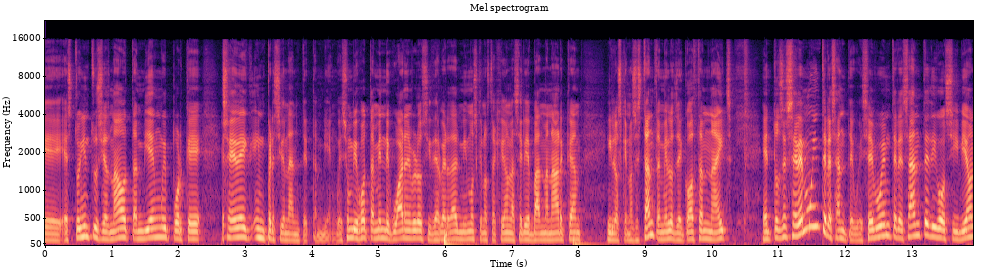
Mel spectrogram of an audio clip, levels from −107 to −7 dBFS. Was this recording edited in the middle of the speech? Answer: yes; 4 cuts; at 2.7 s, 5.9 s, 9.1 s, 12.6 s

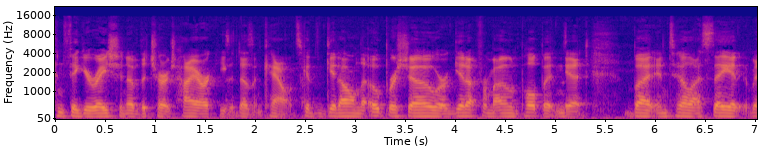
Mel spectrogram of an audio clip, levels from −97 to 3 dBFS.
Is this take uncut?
no; 3 cuts; at 1.7 s, 2.5 s, 5.1 s

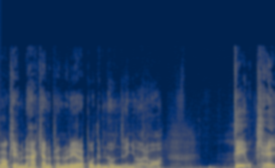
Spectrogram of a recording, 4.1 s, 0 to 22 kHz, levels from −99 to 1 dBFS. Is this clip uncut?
no; 2 cuts; at 1.5 s, 2.0 s

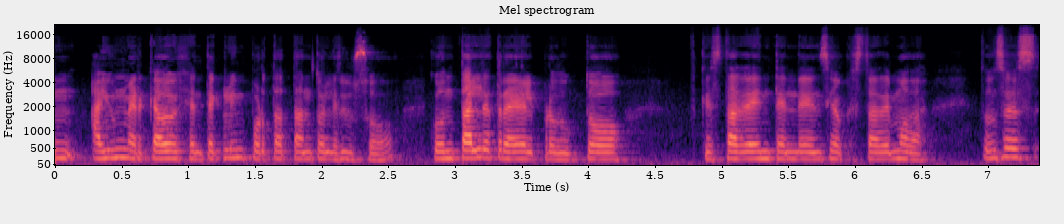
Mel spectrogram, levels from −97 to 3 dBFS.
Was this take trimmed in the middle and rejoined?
yes; 3 cuts; at 1.3 s, 2.1 s, 2.8 s

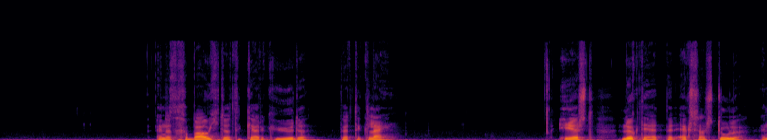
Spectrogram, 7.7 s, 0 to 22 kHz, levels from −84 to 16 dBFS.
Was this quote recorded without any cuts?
no; 1 cut; at 3.3 s

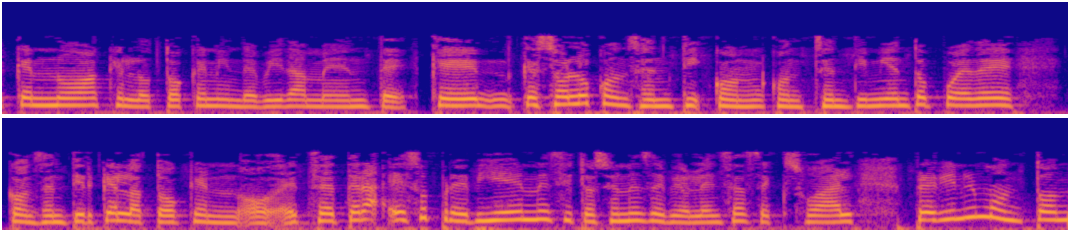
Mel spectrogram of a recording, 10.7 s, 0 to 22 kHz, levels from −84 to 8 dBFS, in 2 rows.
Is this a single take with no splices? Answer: no; 1 cut; at 2.1 s

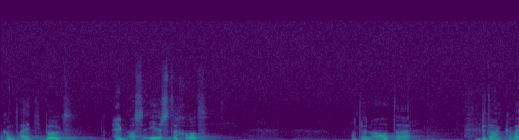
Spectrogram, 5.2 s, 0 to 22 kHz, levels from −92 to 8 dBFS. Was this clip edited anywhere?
yes; 2 cuts; at 1.3 s, 3.6 s

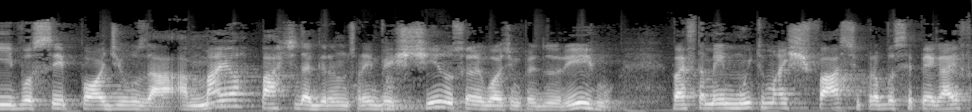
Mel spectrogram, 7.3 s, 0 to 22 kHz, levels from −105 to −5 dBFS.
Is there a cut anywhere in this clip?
yes; 2 cuts; at 2.6 s, 5.2 s

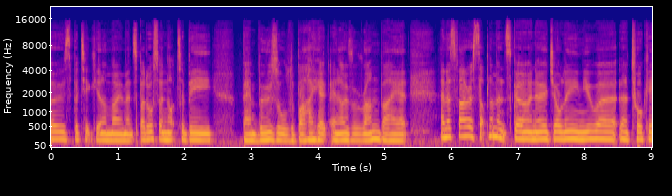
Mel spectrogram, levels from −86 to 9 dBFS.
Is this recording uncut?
yes; 0 cuts

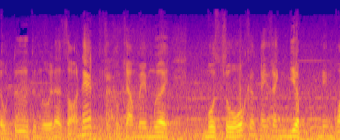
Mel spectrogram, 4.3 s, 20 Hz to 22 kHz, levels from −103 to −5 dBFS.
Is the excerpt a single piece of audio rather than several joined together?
yes; 0 cuts

